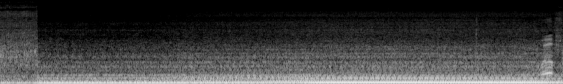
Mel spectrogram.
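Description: A 6.5 liter truck engine running while driving, a loud, steady low rumble close by that rises in pitch and strength partway through as the truck pulls away and speeds up.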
